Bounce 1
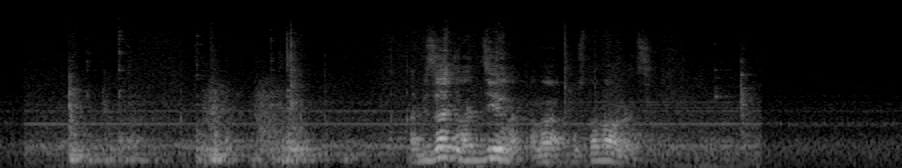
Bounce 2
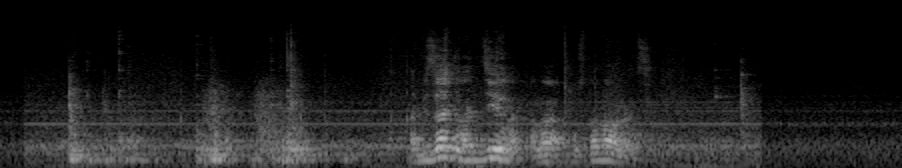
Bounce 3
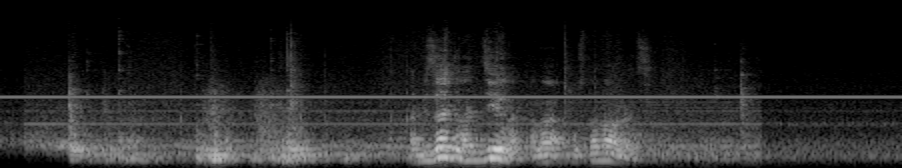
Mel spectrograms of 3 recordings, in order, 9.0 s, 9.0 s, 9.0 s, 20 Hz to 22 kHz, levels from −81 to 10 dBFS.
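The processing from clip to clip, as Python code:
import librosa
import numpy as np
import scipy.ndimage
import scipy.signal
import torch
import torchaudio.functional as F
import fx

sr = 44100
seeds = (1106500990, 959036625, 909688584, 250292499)

y1 = fx.high_shelf(x, sr, hz=4800.0, db=-7.0)
y1 = y1 * librosa.db_to_amplitude(1.5)
y2 = fx.filter_sweep_highpass(y1, sr, from_hz=600.0, to_hz=210.0, start_s=0.4, end_s=1.25, q=3.3)
y2 = fx.dmg_crackle(y2, sr, seeds[0], per_s=450.0, level_db=-57.0)
y2 = y2 + 10.0 ** (-42.0 / 20.0) * np.sin(2.0 * np.pi * 2400.0 * np.arange(len(y2)) / sr)
y2 = y2 * librosa.db_to_amplitude(4.0)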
